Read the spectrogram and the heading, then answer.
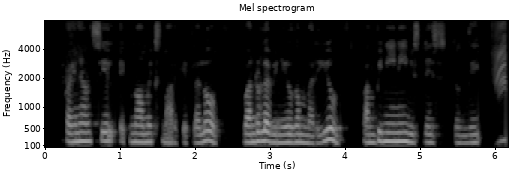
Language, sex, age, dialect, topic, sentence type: Telugu, female, 18-24, Central/Coastal, banking, statement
